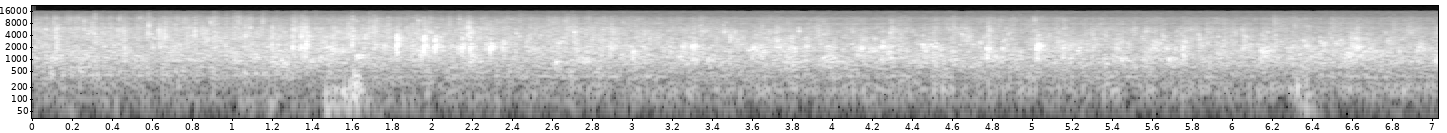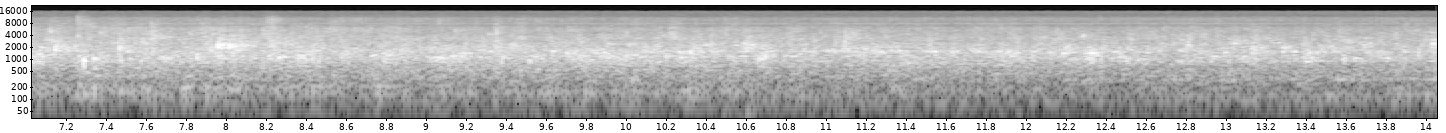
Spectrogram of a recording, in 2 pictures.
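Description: Rain falling, a steady hiss of water with many small drop ticks, easing slightly in the second half.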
